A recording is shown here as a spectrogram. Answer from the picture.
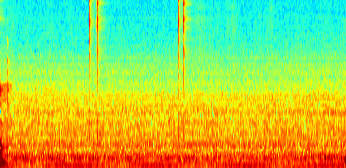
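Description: Two faint double clicks from a computer's mouse or keys, about a second apart, over a steady low hum.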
